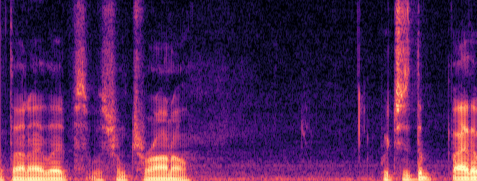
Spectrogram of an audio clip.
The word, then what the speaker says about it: Toronto: there this summer that's the way you say the city's name if you're real Canadian okay Toronto none of the Toronto stuff it's Toronto yeah the the second T is swallow exactly it is silent Toronto Toronto yeah Toronto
